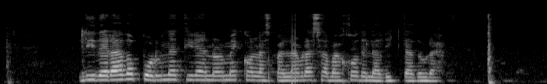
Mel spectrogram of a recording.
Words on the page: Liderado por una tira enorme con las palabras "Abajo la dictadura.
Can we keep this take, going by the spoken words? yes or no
yes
